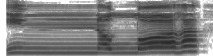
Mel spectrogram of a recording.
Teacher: یبدلونہ، یبدلونہ، ان اللہ، ان اللہ، دیکھیں ان اللہ، یہاں پہ نون مشدد ہے تو یہاں پر غنہ ہوگا اور اللہ کا نام جو ہے پر پڑھا جائے گا، موٹا پڑھا جائے گا، کیونکہ اللہ کے نام سے پہلے زبر ہے.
